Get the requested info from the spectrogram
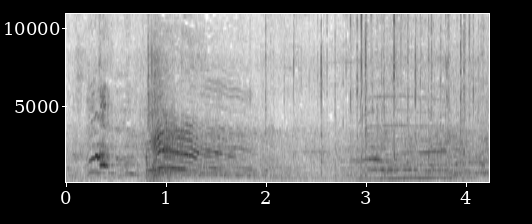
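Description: A heavy thud of a wrestler hitting the ring canvas about a second in, followed by arena crowd voices shouting, with one long held yell near the end.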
